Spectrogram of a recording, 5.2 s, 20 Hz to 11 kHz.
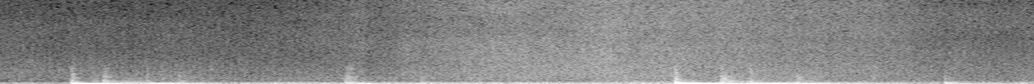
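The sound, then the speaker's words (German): A passenger ship, 33 metres long and six metres wide, churns steadily through the choppy, ice-cold water of Lake Chiemsee in Bavaria in mid-November, fog over the waves; broad wash and wind noise fill the background while a low engine drone pulses twice in heavier surges. No one speaks. “Durchpflügt das eiskalte Wasser, das träge wirkt, fast wie Öl.”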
